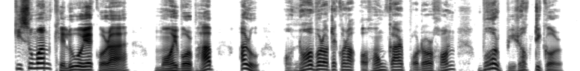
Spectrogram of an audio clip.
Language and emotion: Assamese, disgusted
